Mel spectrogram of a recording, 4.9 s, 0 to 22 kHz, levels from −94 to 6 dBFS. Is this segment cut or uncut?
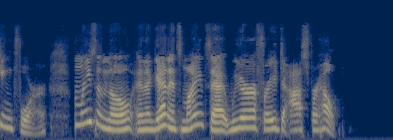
cut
